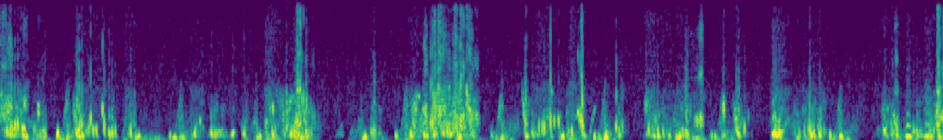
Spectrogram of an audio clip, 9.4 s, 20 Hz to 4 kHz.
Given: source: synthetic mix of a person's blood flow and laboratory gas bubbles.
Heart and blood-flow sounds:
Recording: Doppler ultrasound of blood flow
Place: precordium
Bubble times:
0.00-0.47 s: bubbles
0.72-1.19 s: bubbles
1.25-1.35 s: bubbles
1.90-2.04 s: bubbles
2.07-2.37 s: bubbles
2.41-2.48 s: bubbles
2.64-3.18 s: bubbles
3.69-3.83 s: bubbles
4.07-4.80 s: bubbles
5.20-5.62 s: bubbles
5.65-5.99 s: bubbles
6.13-6.24 s: bubbles
6.43-7.05 s: bubbles
7.20-7.28 s: bubbles
7.30-7.49 s: bubbles
7.70-7.92 s: bubbles
7.96-8.28 s: bubbles
8.80-9.44 s: bubbles
From the record:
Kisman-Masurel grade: 333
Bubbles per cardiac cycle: rolling drumbeat, 9 or more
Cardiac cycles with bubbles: 50 to 99%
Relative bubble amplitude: loud (0.450 to 0.775)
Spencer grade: 3 (all of the cardiac periods contain showers or single bubble signals, but not dominating or overriding the cardiac motion signals)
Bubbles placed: only in the low amplitude regions of the cardiac cycle

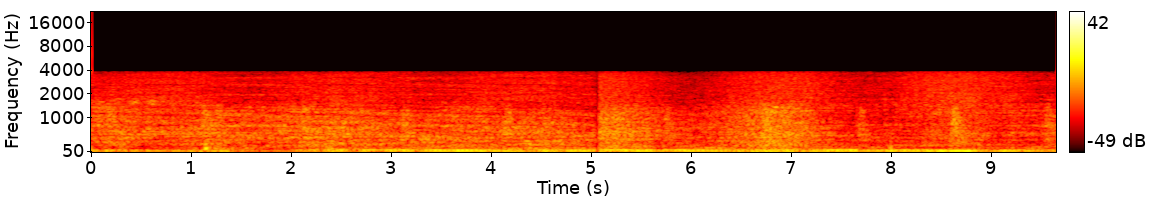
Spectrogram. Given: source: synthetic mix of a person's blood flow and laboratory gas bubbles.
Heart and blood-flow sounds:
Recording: Doppler ultrasound of blood flow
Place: subclavian vein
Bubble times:
no bubbles
From the record:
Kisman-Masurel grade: 000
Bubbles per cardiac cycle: 0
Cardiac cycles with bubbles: 0%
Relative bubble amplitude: no bubbles discernible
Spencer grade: 0 (complete lack of bubble signals)

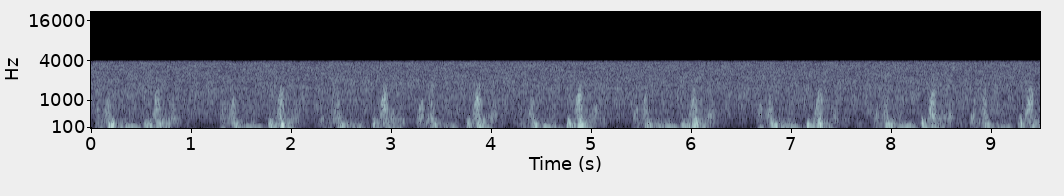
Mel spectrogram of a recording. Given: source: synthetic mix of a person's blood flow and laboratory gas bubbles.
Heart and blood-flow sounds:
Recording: Doppler ultrasound of blood flow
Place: precordium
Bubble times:
no bubbles
From the record:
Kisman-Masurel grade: 000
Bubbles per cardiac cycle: 0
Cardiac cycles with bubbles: 0%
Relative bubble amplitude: no bubbles discernible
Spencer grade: 0 (complete lack of bubble signals)

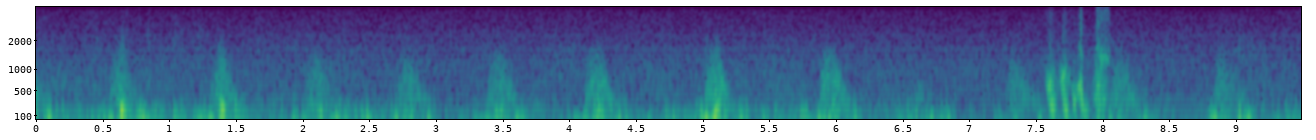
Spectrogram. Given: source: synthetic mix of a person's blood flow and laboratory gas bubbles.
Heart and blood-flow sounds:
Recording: Doppler ultrasound of blood flow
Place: subclavian vein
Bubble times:
7.55-8.08 s: bubbles
From the record:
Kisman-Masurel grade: 212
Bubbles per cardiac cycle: several, 3 to 8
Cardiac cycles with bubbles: 1 to 10%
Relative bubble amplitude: moderate (0.250 to 0.450)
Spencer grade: 1 (occasional bubble signal discernible with the cardiac motion signal, with majority of cardiac periods free of bubbles)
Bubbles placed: anywhere in the cardiac cycle

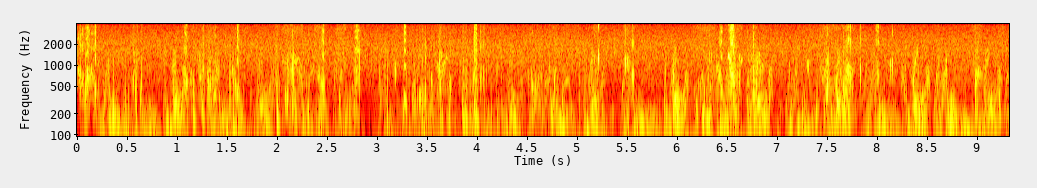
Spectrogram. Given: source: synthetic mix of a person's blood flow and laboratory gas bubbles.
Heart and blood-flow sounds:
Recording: Doppler ultrasound of blood flow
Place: precordium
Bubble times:
0.00-0.24 s: bubbles
0.53-0.64 s: bubbles
1.05-1.43 s: bubbles
1.53-1.70 s: bubbles
1.96-2.53 s: bubbles
2.58-2.69 s: bubbles
2.75-2.85 s: bubbles
3.16-4.29 s: bubbles
4.50-4.66 s: bubbles
4.71-4.99 s: bubbles
5.16-5.25 s: bubbles
5.46-5.59 s: bubbles
6.16-6.89 s: bubbles
7.28-7.88 s: bubbles
7.98-8.04 s: bubbles
8.10-8.19 s: bubbles
8.23-8.28 s: bubbles
8.94-9.08 s: bubbles
9.19-9.28 s: bubbles
From the record:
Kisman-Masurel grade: 342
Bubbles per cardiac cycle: rolling drumbeat, 9 or more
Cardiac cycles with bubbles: 100%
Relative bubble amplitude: moderate (0.250 to 0.450)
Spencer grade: 3 (all of the cardiac periods contain showers or single bubble signals, but not dominating or overriding the cardiac motion signals)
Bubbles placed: only in the low amplitude regions of the cardiac cycle

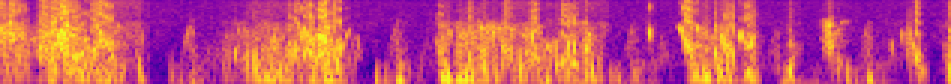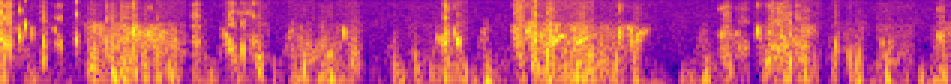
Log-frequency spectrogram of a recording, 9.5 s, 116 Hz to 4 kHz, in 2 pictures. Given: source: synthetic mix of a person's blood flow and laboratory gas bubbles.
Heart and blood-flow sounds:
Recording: Doppler ultrasound of blood flow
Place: precordium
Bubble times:
0.00-0.75 s: bubbles
1.09-1.81 s: bubbles
2.17-3.04 s: bubbles
3.22-3.29 s: bubbles
3.38-3.83 s: bubbles
3.90-4.01 s: bubbles
4.10-4.26 s: bubbles
4.44-4.66 s: bubbles
4.71-5.78 s: bubbles
5.85-6.10 s: bubbles
6.20-6.58 s: bubbles
6.71-7.10 s: bubbles
7.31-8.02 s: bubbles
8.34-8.87 s: bubbles
8.90-9.09 s: bubbles
9.13-9.33 s: bubbles
9.40-9.52 s: bubbles
From the record:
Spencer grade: 4 (maximum detectable bubble signal sounding continuously throughout systole and diastole of every cardiac period, and overriding the amplitude of the normal cardiac signals)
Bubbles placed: only in the low amplitude regions of the cardiac cycle

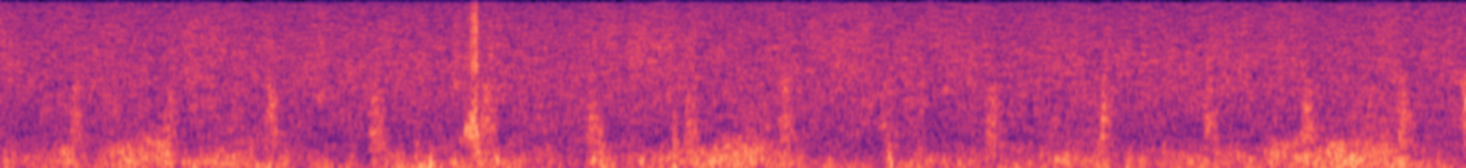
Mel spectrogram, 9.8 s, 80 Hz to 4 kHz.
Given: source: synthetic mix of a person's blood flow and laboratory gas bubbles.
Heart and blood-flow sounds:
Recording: Doppler ultrasound of blood flow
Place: subclavian vein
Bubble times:
3.04-3.34 s: bubbles
9.72-9.78 s: bubbles
From the record:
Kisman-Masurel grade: 123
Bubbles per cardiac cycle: 1 to 2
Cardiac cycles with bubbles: 10 to 50%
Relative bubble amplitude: loud (0.450 to 0.775)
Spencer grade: 2 (many but less than half of the cardiac periods contain bubble signals, singularly or in groups)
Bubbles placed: anywhere in the cardiac cycle

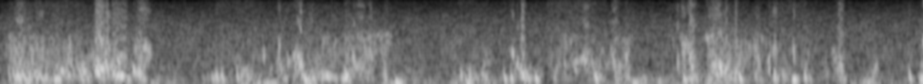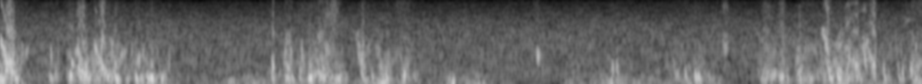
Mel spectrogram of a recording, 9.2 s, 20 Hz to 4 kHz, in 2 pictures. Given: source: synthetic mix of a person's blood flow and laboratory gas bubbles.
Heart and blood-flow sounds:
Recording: Doppler ultrasound of blood flow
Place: precordium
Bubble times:
0.00-0.78 s: bubbles
1.00-2.01 s: bubbles
2.28-3.18 s: bubbles
3.34-4.26 s: bubbles
4.32-4.41 s: bubbles
4.51-4.77 s: bubbles
4.83-5.49 s: bubbles
5.94-6.73 s: bubbles
7.27-7.36 s: bubbles
7.65-7.75 s: bubbles
7.95-8.27 s: bubbles
8.38-9.23 s: bubbles
From the record:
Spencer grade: 4 (maximum detectable bubble signal sounding continuously throughout systole and diastole of every cardiac period, and overriding the amplitude of the normal cardiac signals)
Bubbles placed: anywhere in the cardiac cycle

